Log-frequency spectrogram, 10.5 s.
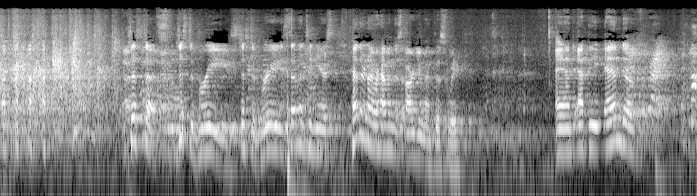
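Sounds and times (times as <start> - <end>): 
speech: 0.0 - 0.3, 2.0 - 7.2, 8.3 - 9.9
audience clapping: 0.0 - 2.2
laughter: 0.0 - 2.7, 7.1 - 8.2, 10.2 - 10.4.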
